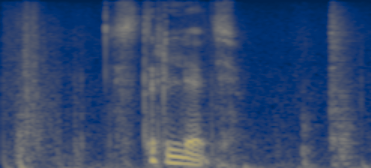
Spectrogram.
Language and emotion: Russian, neutral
